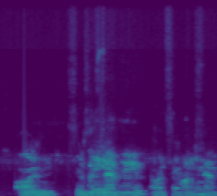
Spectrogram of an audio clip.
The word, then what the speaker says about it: Samhain: Sam Hain?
